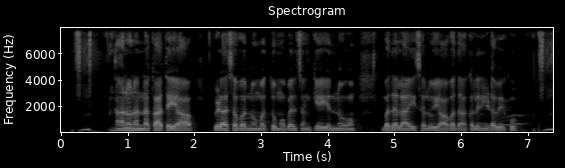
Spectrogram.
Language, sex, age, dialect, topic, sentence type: Kannada, male, 18-24, Mysore Kannada, banking, question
